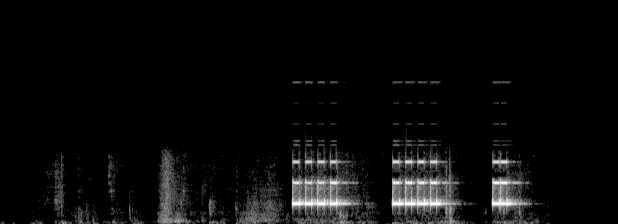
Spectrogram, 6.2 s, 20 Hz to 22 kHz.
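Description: Electronic countdown timer going off: three bursts of rapid, high-pitched beeps about a second apart, starting about three seconds in. It signals that a 90-second work period has run out.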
